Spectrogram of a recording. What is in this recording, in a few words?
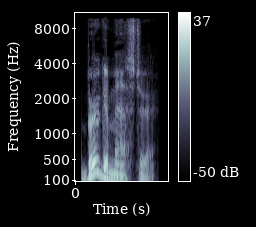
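"burgomaster", British English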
